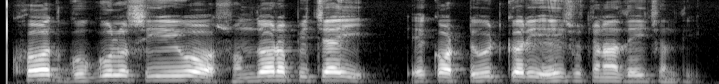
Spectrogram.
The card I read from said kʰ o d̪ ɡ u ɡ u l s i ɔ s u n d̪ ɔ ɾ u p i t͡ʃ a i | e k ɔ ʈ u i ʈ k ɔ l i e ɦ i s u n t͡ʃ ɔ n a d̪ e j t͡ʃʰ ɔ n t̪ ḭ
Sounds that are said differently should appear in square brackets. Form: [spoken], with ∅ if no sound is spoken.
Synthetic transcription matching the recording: kʰ o d̪ ɡ u ɡ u l s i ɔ s u n d̪ ɔ ɾ [ɔ] p i t͡ʃ a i | e k ɔ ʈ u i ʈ k ɔ [ɾ] i e ɦ i s u [∅] t͡ʃ ɔ n a d̪ e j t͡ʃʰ ɔ n t̪ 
